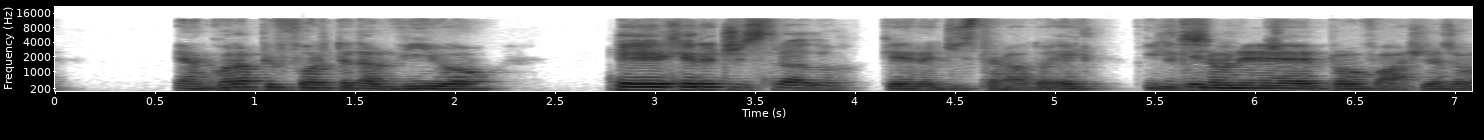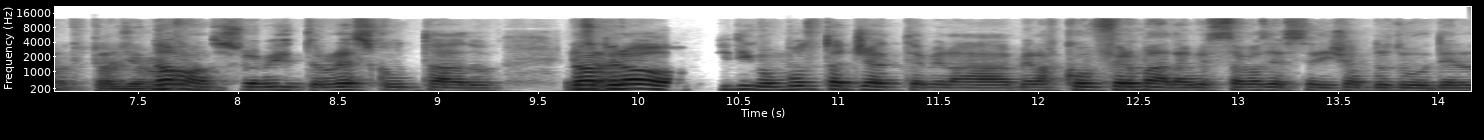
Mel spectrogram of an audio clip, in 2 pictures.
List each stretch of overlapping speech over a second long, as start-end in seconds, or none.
none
